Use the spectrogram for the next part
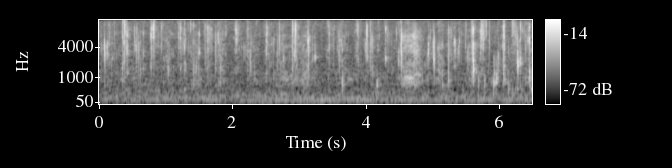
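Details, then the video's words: Pepe the dog licking peanut butter at close range in a small room, giving soft, scattered smacks and clicks, with one sharper snap near the end over quiet background hum. "Watch my dog eat peanut butter!"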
